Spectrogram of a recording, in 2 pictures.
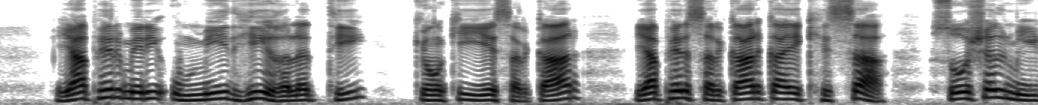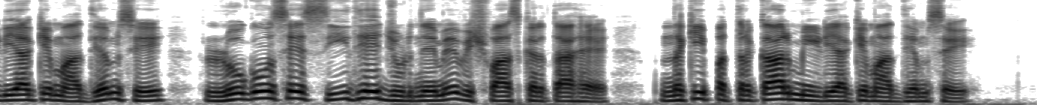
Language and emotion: Hindi, neutral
